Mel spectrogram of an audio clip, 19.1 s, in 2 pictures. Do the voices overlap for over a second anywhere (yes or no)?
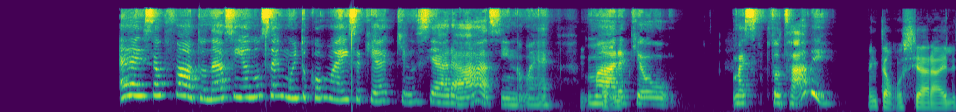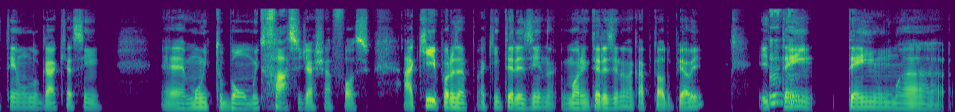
no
